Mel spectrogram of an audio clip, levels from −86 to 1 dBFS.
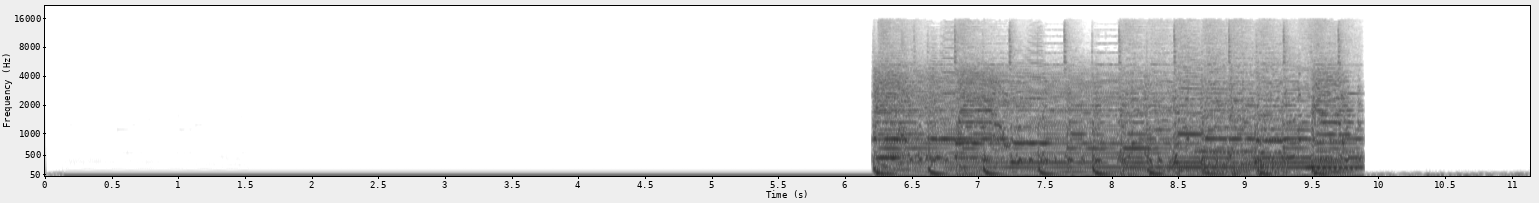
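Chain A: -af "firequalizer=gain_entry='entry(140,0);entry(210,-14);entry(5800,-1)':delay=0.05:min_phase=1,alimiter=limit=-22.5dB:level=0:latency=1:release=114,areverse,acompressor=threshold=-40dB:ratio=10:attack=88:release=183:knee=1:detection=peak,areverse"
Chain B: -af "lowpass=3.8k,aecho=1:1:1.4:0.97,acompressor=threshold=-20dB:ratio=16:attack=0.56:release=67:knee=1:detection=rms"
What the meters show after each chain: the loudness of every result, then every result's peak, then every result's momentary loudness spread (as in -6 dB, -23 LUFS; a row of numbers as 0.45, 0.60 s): -41.0, -27.0 LUFS; -26.5, -16.5 dBFS; 18, 3 LU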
